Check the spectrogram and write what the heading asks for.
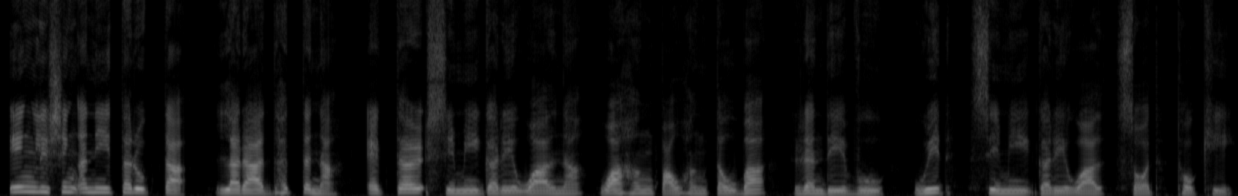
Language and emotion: Manipuri, neutral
